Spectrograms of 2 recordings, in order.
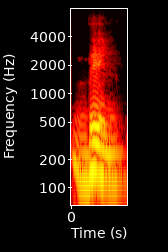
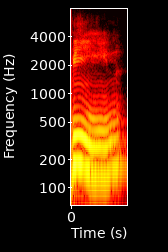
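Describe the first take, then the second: First: The vowel is a short, relaxed E sound. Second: The vowel is a long, tense E sound. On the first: The speaker calls it right. "but been" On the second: The speaker calls it wrong. "Not being"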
